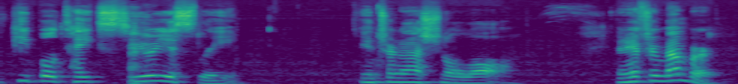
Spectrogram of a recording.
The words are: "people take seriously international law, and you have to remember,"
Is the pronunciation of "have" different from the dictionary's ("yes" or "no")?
yes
